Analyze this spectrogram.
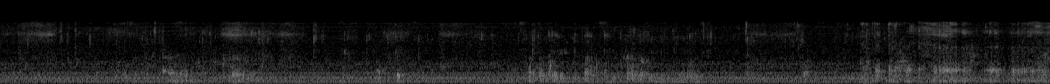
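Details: Two pet pugs lick and groom each other during a long morning wash, with wet smacking licks, snuffling and short snorty breaths. A faint low growl rises through the steady indoor hum.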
